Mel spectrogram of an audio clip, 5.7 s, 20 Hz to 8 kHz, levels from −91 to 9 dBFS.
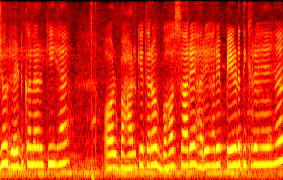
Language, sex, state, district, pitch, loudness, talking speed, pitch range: Hindi, female, Punjab, Fazilka, 270 Hz, -15 LUFS, 180 wpm, 230-285 Hz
